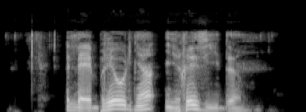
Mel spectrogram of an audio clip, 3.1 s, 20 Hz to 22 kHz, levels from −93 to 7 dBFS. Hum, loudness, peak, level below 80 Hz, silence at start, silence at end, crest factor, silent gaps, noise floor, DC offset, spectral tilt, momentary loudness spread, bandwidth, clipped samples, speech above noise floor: none; -17 LUFS; 0 dBFS; -46 dBFS; 0.4 s; 0.55 s; 18 dB; none; -35 dBFS; under 0.1%; -5 dB/octave; 17 LU; 7.2 kHz; under 0.1%; 19 dB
